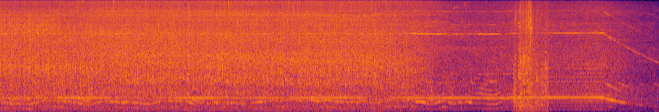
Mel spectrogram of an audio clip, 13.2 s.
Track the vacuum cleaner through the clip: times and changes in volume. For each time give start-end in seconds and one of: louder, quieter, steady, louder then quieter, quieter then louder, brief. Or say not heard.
0.0-13.1 steady.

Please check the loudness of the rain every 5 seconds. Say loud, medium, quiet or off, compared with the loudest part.
loud, loud, off.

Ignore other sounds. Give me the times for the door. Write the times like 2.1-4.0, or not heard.
10.2-11.0.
